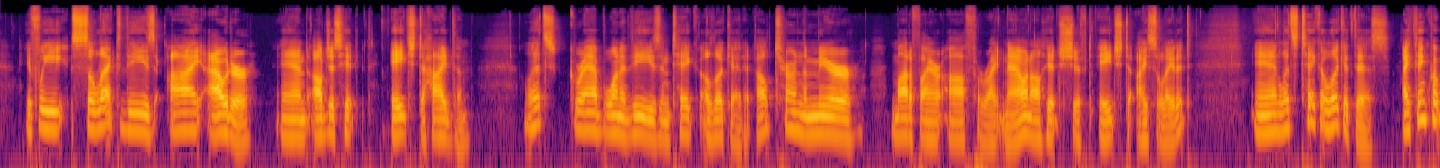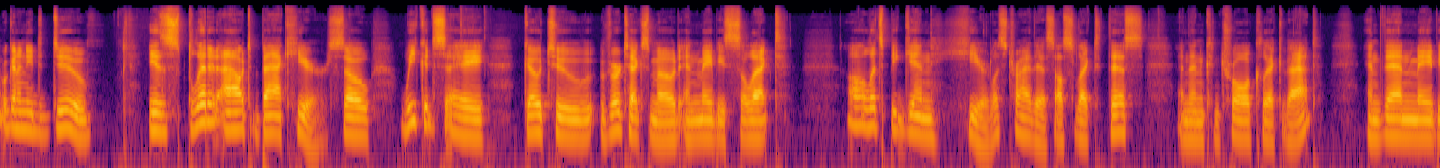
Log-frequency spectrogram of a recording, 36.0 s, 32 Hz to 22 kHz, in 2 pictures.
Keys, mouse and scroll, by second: 0.0 scroll up 6, 0.1 middle click, 0.8 right click, 4.9 h, 5.8 middle click, 7.1 right click, 11.4 click, 13.6 shift+h, 14.9 KP_Decimal, 16.0 Tab, 16.9 a, 21.0 middle click, 23.8 ctrl+Tab, 24.6 middle click, 25.7 middle click, 27.0 middle click, 30.1 right click, 30.7 middle click, 33.8 ctrl+right click, 34.4 middle click.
